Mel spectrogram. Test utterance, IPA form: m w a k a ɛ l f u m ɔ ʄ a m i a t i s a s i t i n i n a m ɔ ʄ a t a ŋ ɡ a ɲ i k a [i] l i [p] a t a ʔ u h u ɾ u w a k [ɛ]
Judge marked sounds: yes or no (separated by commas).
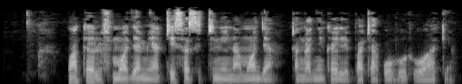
yes, yes, yes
